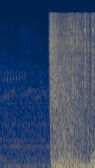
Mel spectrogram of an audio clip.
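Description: A magical beam strikes with a loud, rushing burst of sound.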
